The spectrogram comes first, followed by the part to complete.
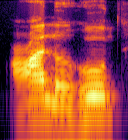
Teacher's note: نون ساکن کے بعد حروف حلقی میں سے ہا ہے تو یہاں پر اظہار ہوگا۔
